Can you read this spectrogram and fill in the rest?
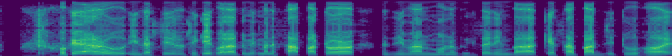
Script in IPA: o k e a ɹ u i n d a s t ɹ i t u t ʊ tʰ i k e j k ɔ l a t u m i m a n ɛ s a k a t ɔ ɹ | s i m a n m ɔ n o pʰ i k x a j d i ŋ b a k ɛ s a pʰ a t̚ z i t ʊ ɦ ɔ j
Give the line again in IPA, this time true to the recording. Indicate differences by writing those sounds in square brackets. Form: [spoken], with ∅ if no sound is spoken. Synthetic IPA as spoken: o k e a ɹ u i n d a s t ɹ i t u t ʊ tʰ i k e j k ɔ l a t u m i m a n ɛ s a [p] a t ɔ ɹ | [z] i m a n m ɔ n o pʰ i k [s] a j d i ŋ b a k ɛ s a [p] a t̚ z i t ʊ ɦ ɔ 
